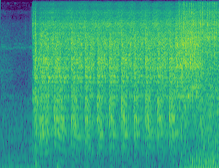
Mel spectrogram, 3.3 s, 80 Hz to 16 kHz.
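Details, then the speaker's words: Propane-fuelled mini forklift engine, after fixing the propane blocking the intake and the throttle linkage, battery at 12.2 V: about two seconds of quick, even cranking, then it fires right up and runs steadily on the first try. "Woo! Fired right up, man. That's what I'm talking about."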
